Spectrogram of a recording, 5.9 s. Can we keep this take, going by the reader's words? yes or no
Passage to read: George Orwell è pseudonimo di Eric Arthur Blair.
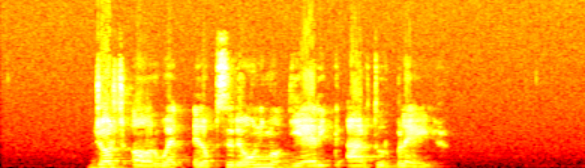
no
